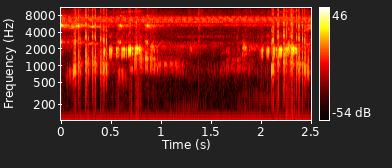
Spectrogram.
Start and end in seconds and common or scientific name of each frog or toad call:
0.0	0.9	lesser tree frog
0.0	1.2	waxy monkey tree frog
0.9	1.0	Pithecopus azureus
1.6	2.5	waxy monkey tree frog
1.8	1.9	Pithecopus azureus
